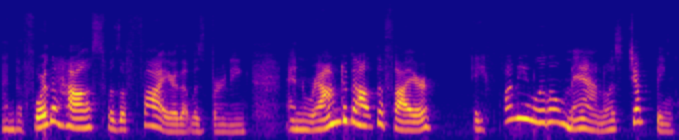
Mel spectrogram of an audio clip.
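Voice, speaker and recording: A woman's voice: fairly high pitch, very animated, moderate pace, sharp tone, heavily acted. A woman storyteller voicing an earnest royal messenger eagerly reporting back in a fairy tale.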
